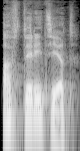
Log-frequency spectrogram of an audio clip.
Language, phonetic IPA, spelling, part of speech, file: Russian, [ɐftərʲɪˈtʲet], авторитет, noun, Ru-авторитет.ogg
- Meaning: 1. authority, prestige 2. authority 3. underworld leader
